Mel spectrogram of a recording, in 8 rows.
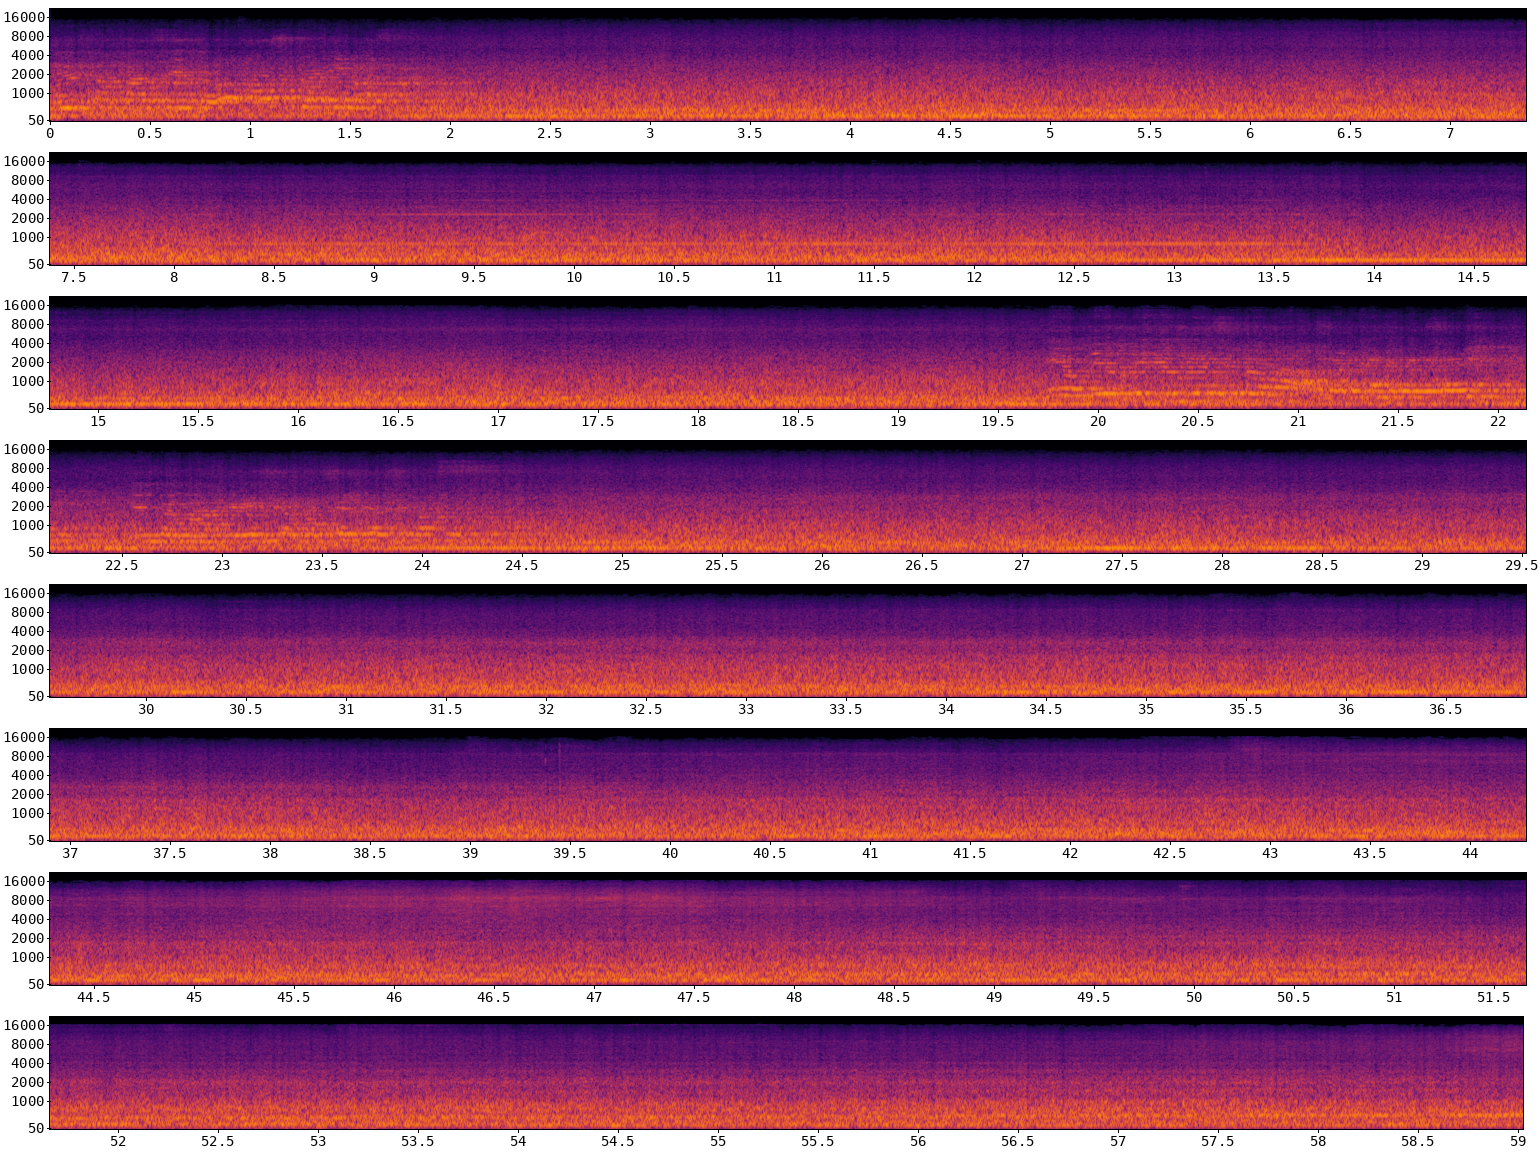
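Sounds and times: train rolling rumble: 0.0s - 59.0s.

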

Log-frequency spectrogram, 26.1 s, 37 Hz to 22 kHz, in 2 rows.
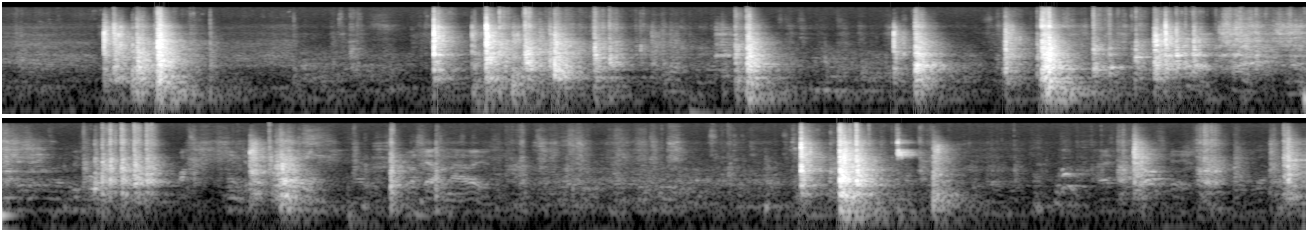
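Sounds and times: skateboard wheels rolling: 0.0s - 26.0s
skateboard clacking on hard floor: 1.0s - 2.3s, 3.3s - 8.0s, 8.8s - 14.8s, 15.5s - 16.2s, 20.8s - 22.8s, 24.2s - 26.0s.

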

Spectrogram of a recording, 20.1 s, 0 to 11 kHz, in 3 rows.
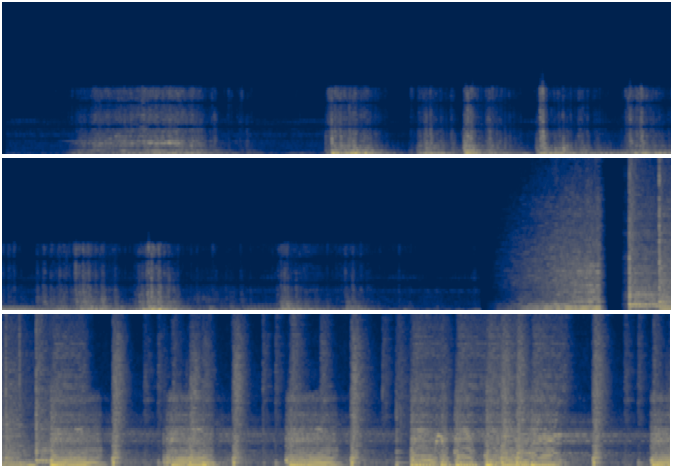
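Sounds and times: toy car clattering on concrete rubble: 3.3s - 10.5s.

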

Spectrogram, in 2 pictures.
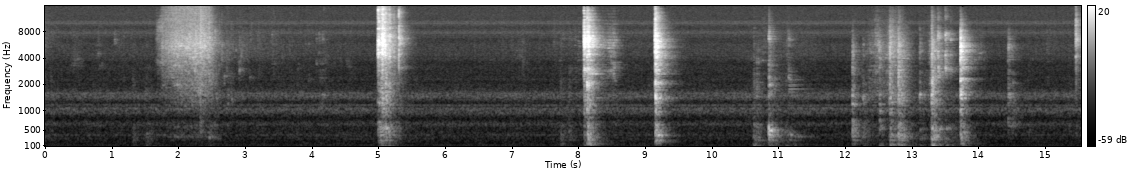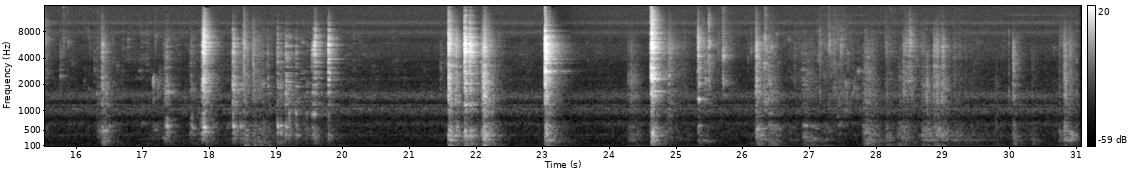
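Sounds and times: water sloshing in a sink: 25.4s - 29.4s.

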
